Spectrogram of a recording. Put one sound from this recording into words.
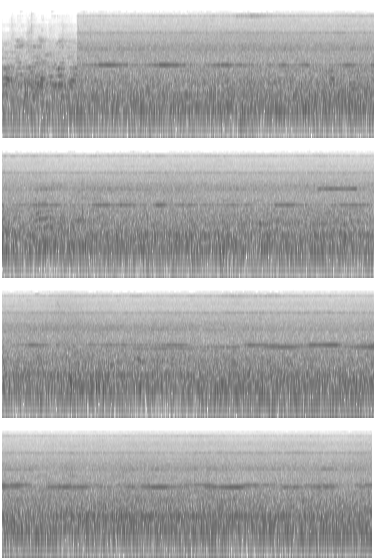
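A minibus engine runs.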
